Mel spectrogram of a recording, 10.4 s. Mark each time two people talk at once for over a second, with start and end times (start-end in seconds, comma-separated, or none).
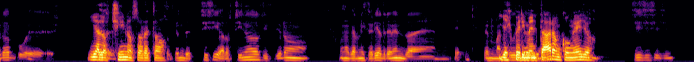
7.5-8.9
